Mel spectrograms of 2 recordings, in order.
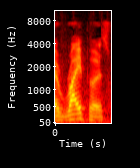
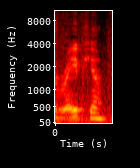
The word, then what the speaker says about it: rapier: They are just so thin and they are to my mind they are just made to Isn't it pronounced rapier? Rapia rapier. Yeah.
